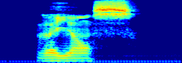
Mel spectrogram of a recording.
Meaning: valiance, courage, bravery
- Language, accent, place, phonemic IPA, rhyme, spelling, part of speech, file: French, France, Lyon, /va.jɑ̃s/, -ɑ̃s, vaillance, noun, LL-Q150 (fra)-vaillance.wav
